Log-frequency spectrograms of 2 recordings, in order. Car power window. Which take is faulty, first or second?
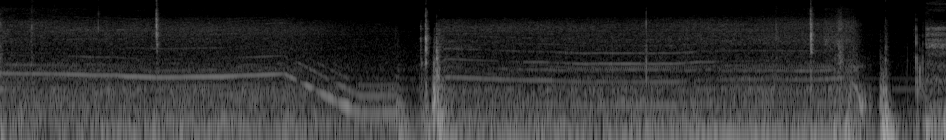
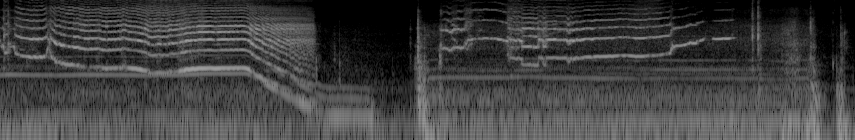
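second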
